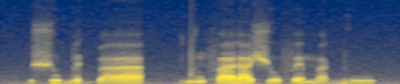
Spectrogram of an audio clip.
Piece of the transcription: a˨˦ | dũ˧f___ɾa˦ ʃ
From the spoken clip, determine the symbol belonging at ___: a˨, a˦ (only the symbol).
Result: a˦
